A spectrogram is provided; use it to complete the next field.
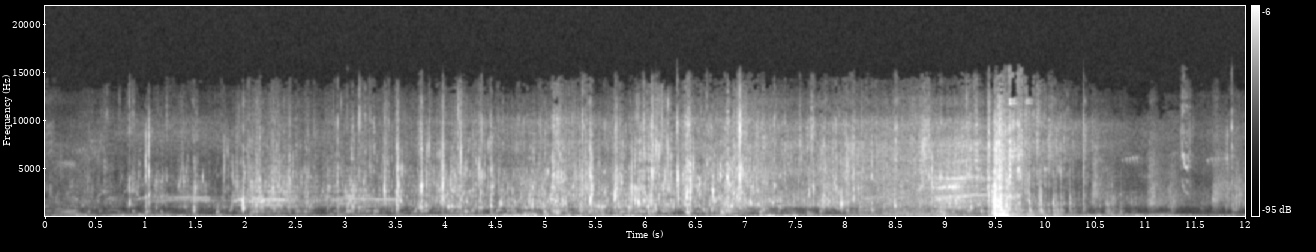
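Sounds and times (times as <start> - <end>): paddle splashing in water: 0.8 - 10.0.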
